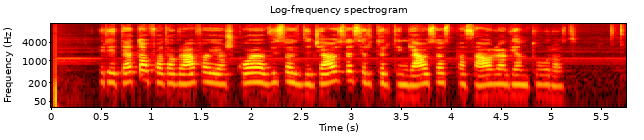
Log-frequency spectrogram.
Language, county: Lithuanian, Panevėžys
